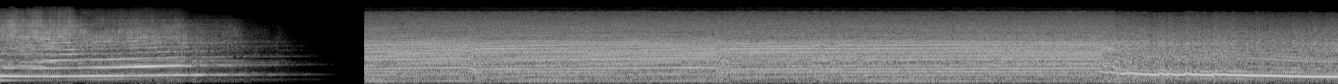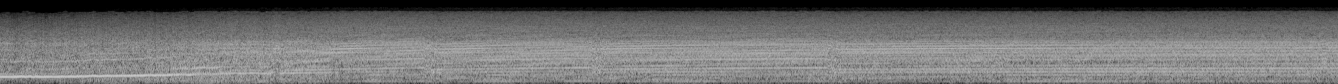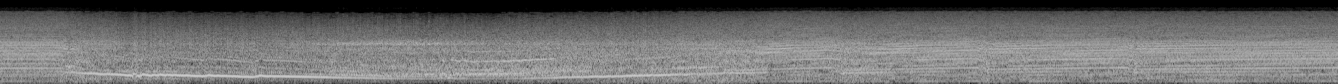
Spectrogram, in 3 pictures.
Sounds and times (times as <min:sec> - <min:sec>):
Car: 0:00.0 - 0:40.1.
